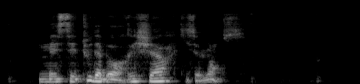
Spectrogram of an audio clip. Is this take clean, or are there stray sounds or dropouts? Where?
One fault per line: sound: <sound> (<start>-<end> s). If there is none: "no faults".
no faults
